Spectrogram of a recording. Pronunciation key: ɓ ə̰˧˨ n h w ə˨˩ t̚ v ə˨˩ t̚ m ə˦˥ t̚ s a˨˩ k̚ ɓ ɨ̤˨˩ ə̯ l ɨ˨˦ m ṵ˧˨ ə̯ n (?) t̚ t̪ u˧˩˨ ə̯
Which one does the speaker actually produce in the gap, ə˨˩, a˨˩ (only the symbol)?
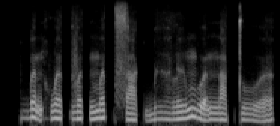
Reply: a˨˩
